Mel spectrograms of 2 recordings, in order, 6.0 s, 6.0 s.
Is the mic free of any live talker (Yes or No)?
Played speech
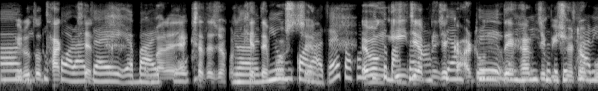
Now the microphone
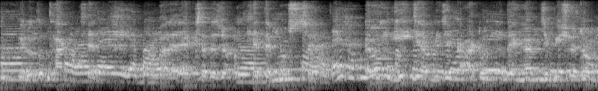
Yes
